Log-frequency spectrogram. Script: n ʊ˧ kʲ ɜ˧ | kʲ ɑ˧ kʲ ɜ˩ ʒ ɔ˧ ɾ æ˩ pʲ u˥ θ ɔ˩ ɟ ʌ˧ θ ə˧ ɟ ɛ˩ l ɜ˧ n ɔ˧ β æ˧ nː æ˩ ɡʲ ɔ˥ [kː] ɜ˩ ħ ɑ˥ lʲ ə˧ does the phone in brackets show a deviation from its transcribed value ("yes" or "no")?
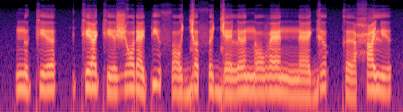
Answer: no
